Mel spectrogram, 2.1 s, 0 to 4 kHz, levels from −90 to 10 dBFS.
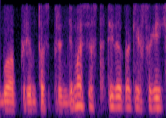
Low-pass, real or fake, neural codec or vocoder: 3.6 kHz; real; none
